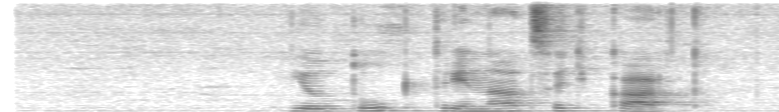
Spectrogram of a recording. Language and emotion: Russian, neutral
